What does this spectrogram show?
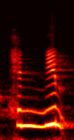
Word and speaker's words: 해님: 사이소리 현상도 일어나지 않기 때문에 발음도 해님.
